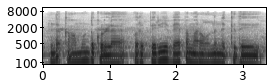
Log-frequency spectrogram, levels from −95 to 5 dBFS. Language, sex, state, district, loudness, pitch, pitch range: Tamil, male, Tamil Nadu, Kanyakumari, -16 LUFS, 105 Hz, 100-115 Hz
